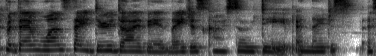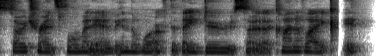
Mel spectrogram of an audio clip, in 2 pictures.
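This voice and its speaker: Chatty woman with a lowish voice. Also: steady tone, moderate pace, gravelly, few pauses, noisy background. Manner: enthusiastic, frequent laughs and fillers. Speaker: podcast co-host. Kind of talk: casual astrology chat.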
